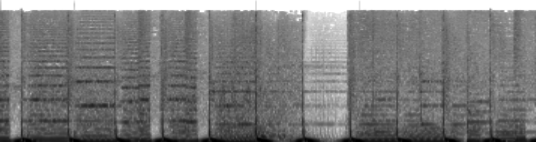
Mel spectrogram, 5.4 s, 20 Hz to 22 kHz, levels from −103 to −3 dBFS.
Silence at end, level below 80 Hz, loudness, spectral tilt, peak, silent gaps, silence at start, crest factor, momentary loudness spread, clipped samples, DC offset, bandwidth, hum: 0 s; -12 dBFS; -13 LUFS; -5 dB/octave; 0 dBFS; none; 0 s; 10 dB; 3 LU; under 0.1%; under 0.1%; 16.5 kHz; none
